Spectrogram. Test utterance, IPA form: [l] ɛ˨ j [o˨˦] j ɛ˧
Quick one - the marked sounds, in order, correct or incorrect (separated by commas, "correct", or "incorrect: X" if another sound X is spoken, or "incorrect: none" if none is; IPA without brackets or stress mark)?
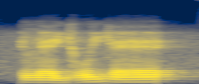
correct, correct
